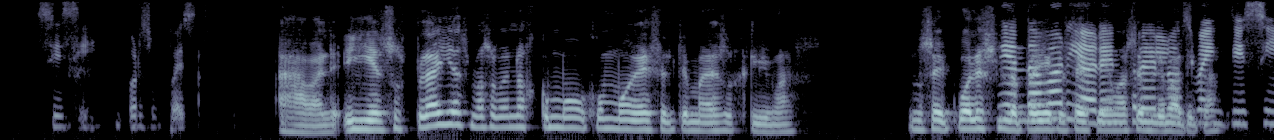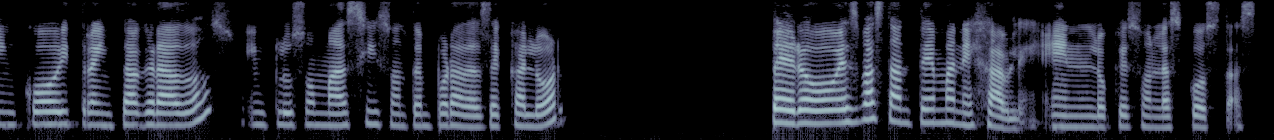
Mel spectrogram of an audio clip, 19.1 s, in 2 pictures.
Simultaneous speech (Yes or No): Yes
